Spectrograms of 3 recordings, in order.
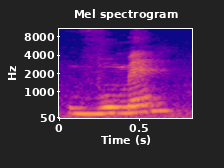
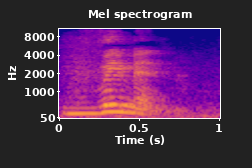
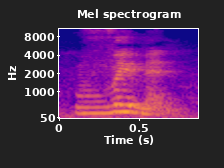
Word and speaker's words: women: But do we say women? No. If you pronounce it as women, you are incorrect. The correct pronunciation is women. Here, the letter O actually represents the sound E. So it becomes women.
